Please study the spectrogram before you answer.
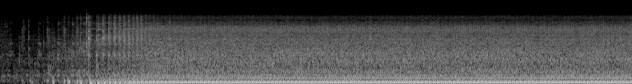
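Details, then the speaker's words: Husqvarna AWD mower with Briggs & Stratton 625EX engine, pulled from the trash: catches after a few uneven pulses, possibly while the carburettor bowl filled, then settles into a steady even drone with no misses; running normally. "Might have just been taking a minute to fill up the bowl. Sounds good."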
